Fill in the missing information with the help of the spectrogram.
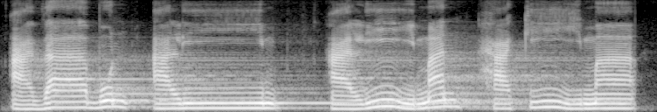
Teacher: hukum bacaannya menjadi jelas tidak disamarkan tidak didengungkan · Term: Izhar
